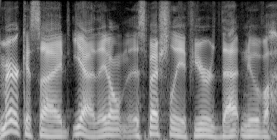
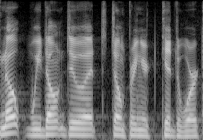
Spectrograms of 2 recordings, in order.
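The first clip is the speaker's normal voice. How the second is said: plain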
